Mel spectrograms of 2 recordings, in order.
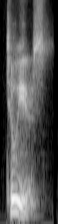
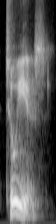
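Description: First: "Two years" punched higher and louder, TWO stressed; "Two years" ringing out with pride; triumphant emphasis. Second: Said in the usual way. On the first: Real, not acted. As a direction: hit TWO proudly, a victorious echo. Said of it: "And I did". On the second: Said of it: "I said".

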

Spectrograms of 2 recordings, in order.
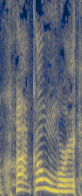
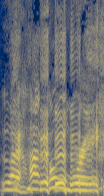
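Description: First: Slow, stretched hot cornbread; lazy savoring drawl. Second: Slow, laughing, stretched words; lazy savoring drawl. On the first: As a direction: linger on each word. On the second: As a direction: stretch hot cornbread out lovingly. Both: Shown as a demonstration.

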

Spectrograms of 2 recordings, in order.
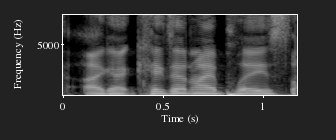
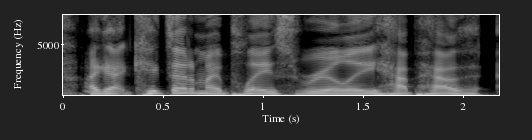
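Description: First: Said in the usual way. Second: Talking around a retainer; slurred speech with retainer in; wearing a retainer. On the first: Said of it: "restart after stumble". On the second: Real, not acted. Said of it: "I can't say it with my retainers in".

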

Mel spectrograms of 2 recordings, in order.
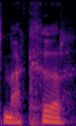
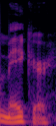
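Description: First: Makur said "ma-KUR", stress on the second syllable; French-style pronunciation. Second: Said in the usual way. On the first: Shown as a demonstration. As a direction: say Makur softly with a French-like "ur" ending. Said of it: "It's, it's Makur". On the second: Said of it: "it's not Maker".

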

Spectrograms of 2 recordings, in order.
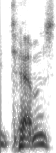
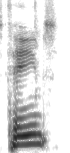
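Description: First: "Thames" said as "temz", short E; British pronunciation. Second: "Thames" said as "taymz", long A; spelling pronunciation. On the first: Showing co-host the two versions, "Thames" with a short E. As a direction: make "Thames" rhyme with "gems". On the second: Showing co-host the two versions, "Thames" with a long A. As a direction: make "Thames" rhyme with "names". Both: Shown as a demonstration. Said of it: "they can't get it right".

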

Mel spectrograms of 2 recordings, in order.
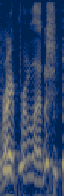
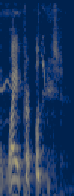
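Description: First: Cough over word. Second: Laughing fake cough over words. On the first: Pretend. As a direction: fake cough through the words.

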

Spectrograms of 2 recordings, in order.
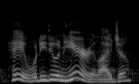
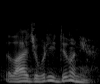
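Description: First: Breezy, offhand "Hey, what are you doing here" with nothing behind it; casual literal question. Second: Softer, lower "Elijah, what are you doing here?" as a probing call; gentle searching God. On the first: Preacher showing what God did not mean, offhand question. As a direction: toss it off like a passing greeting. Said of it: "asking maybe this literal question of". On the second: Preacher voicing God's real question to Elijah, softly probing. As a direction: lean in and ask it softly, meaning it. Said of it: "God's like". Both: Shown as a demonstration.

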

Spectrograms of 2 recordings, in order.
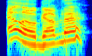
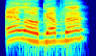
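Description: First: Mock British greeting, lifted up high; a quick stab at a Brit; hammed-up British hello; British accent. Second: High mock British greeting; hammed-up Brit saying hello; over-the-top British hello, lifted high; British accent. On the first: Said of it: "like a, like a Brit". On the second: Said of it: "I don't do accents".

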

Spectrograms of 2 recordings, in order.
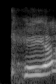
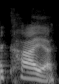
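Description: First: "Kaya" with first syllable like "kay"; KAY-uh pronunciation. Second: "Kaya" with first syllable rhyming with "sky"; KAI-uh pronunciation. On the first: Asks which pronunciation is right. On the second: Offers the other pronunciation. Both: Shown as a demonstration.

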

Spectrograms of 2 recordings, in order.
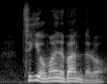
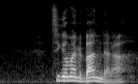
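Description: First: Standard Tokyo Japanese, ending on "だろ"; Tokyo dialect. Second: Quick Mikawa Japanese, "だろ" said as "dara"; Mikawa dialect. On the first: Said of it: "That's Tokyo dialect". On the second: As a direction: say it fast in hometown Mikawa dialect. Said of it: "Mikawa dialect". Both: Shown as a demonstration.

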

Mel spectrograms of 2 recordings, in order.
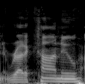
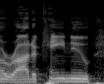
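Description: First: Raducanu with KAH in it, "rad-uh-KAH-noo"; corrected pronunciation. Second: Raducanu with KAY in it, "rad-uh-KAY-noo"; Michigan-style mispronunciation. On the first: Podcaster correcting the player's name, Raducanu as KAH-noo. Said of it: "getting better at pronouncing it". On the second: Podcaster slipping on the player's name, Raducanu as KAY-noo. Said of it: "That was my inner Michigan roots". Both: Real, not acted.

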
